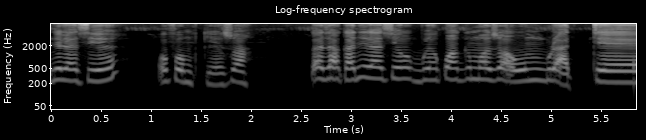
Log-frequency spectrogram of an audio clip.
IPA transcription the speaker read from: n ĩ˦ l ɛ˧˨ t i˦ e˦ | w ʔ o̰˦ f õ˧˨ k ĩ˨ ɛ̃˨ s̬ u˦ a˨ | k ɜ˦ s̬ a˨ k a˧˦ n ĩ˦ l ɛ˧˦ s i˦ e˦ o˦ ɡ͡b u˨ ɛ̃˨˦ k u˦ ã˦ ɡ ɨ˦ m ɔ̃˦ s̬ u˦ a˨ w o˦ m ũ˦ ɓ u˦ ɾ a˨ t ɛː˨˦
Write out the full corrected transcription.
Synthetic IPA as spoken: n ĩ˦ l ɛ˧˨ s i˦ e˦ | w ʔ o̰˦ f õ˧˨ k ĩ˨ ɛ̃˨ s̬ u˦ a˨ | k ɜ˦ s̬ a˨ k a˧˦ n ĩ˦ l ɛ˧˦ s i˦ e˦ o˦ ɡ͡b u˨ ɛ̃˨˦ k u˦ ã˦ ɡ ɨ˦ m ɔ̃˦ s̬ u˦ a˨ w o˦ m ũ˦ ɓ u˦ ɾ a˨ t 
